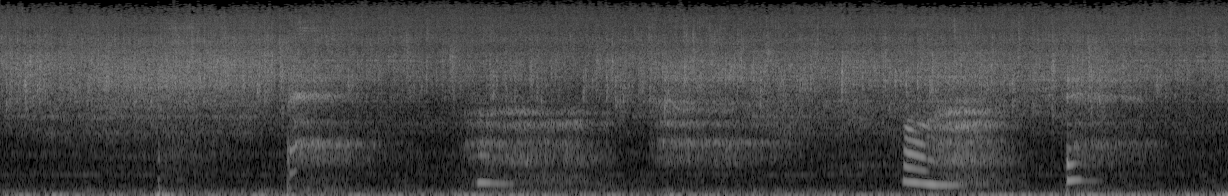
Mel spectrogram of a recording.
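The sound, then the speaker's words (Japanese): Steady shower spray hisses without a break as water rinses away soap foam, with several short whining, squeaky tones rising over the rush. No one speaks. “シャワーで泡流しちゃいますね。”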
